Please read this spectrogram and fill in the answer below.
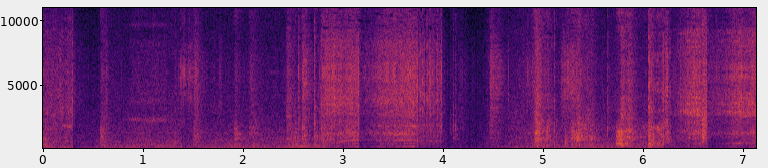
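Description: Screwdriver driving the redrive screws into a Lexmark T-series laser printer: irregular clicks and knocks of metal and plastic, with stretches of scraping about a third of the way in and again near the end.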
